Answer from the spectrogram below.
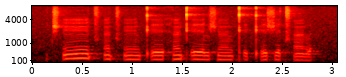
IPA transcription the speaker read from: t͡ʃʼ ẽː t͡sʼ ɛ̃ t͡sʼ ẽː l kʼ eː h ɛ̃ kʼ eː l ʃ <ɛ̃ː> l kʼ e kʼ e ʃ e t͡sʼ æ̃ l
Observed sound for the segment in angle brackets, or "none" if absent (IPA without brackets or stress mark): ɛ̃ː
